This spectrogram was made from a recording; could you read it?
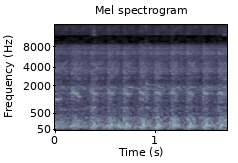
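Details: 1996 Nissan Altima, cold day, with distributor rotor and cap previously replaced and fuel pump heard running: strong, even cranking at about four pulses a second that never fires. Crank-no-start traced to a dead camshaft position sensor.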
